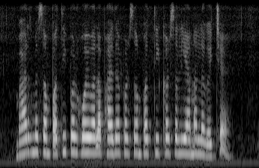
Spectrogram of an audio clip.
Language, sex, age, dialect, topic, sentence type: Maithili, female, 18-24, Bajjika, banking, statement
